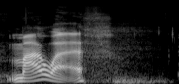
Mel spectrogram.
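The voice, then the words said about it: Imitates another person's voice. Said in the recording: “do a Borat impression”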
